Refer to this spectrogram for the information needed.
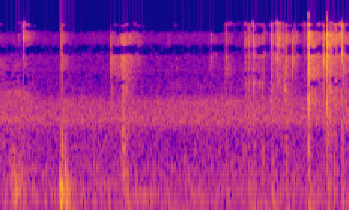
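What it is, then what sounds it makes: Dried soap bar, dry and crumbly. A small blade carves into the end of an elongated, hand-sized bar of dried soap with a ribbed, blue-painted surface, and chips crumble off. Crisp, bright cracking and scraping sounds come in scattered bursts, growing busier toward the end, with a soft low rumble beneath.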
